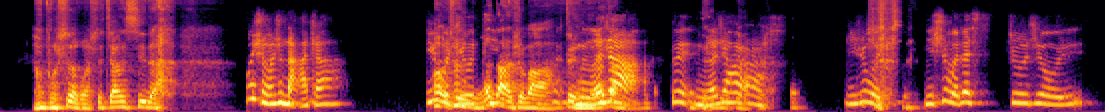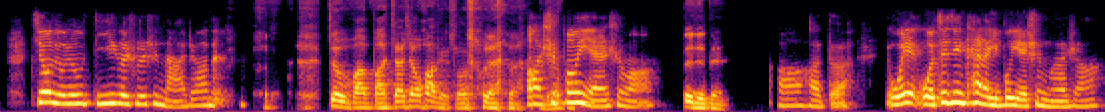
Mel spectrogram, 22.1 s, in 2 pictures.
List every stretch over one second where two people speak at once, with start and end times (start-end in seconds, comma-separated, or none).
4.3-7.5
